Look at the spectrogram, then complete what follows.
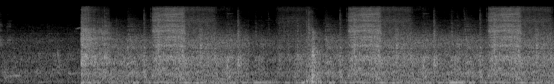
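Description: Assembly-line machinery noise: a steady heavy rumble with hissing surges that swell and fade roughly every second and a half, starting suddenly about a second in.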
